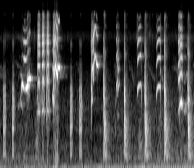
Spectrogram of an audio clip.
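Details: Javan myna song meant to tutor cage birds: scattered sharp clicks and harsh notes, then a series of short hooked whistles repeated roughly every third of a second, with a faint low hum behind.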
